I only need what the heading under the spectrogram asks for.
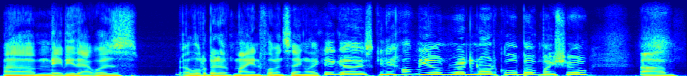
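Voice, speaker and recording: Fairly high-pitched, a bit bright and smooth, this man talks a little fast as he hosts his podcast. In his forties and originally from the Boston area, he tells its story in a loose, chatty way, restarting often and laughing along.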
